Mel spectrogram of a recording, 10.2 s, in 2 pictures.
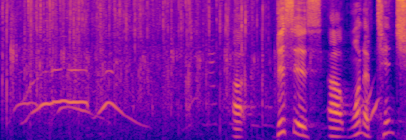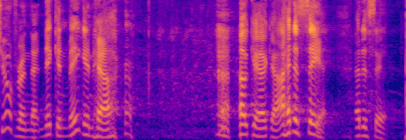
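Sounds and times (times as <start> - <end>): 
audience clapping for a young boy called to the front: 0.0 - 4.0
speech: 2.9 - 6.8, 7.8 - 10.0
laughter: 6.3 - 8.7.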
